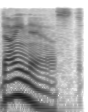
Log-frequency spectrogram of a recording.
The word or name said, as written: dynast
